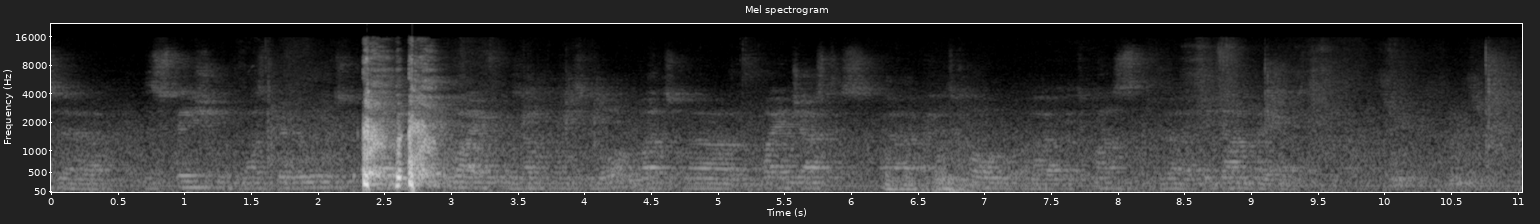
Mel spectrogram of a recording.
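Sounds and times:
man coughing: 2.3s - 3.1s.

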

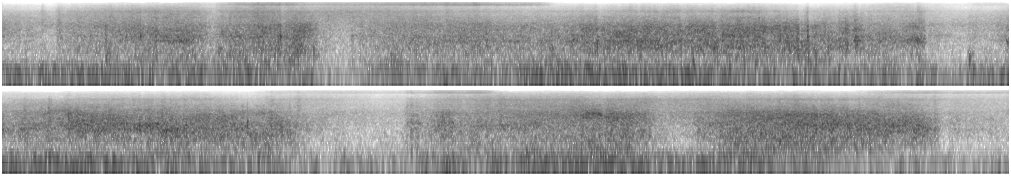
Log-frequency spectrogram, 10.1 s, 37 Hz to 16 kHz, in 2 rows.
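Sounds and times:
skis scraping over snow: 0.0s - 10.0s
wind rushing over microphone: 0.0s - 10.0s.

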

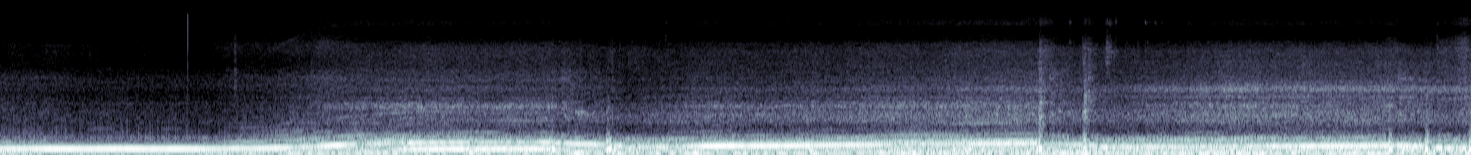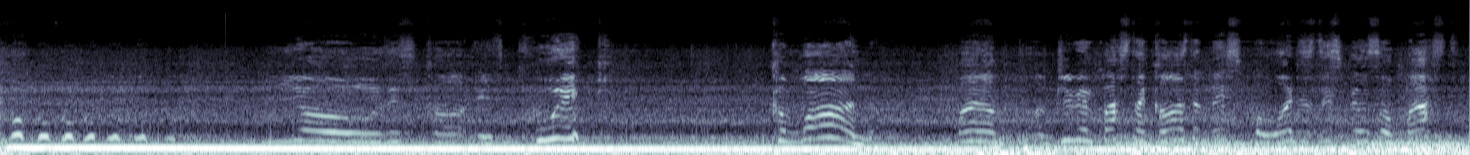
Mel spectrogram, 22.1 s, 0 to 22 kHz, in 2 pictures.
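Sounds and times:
car engine accelerating: 0.0s - 22.0s.

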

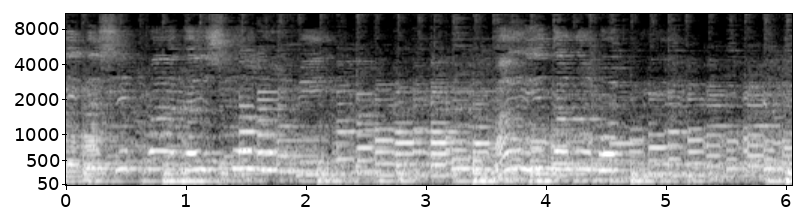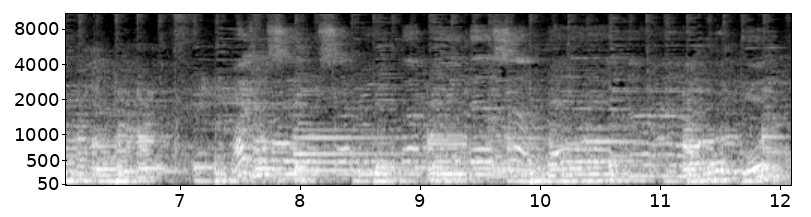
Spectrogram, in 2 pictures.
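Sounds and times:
person singing: 0.0s - 5.9s, 7.2s - 12.0s
plucked guitar: 0.0s - 12.0s.

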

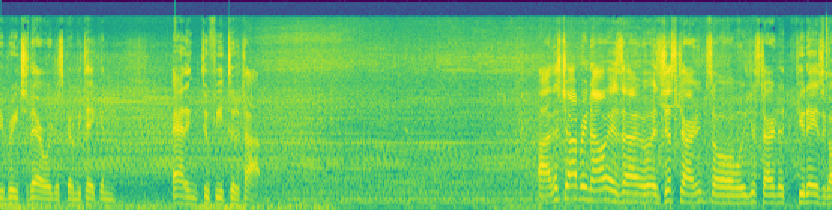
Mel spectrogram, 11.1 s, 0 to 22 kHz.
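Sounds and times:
faint constant hum: 0.0s - 11.0s
tractor engine idling: 0.0s - 11.0s.

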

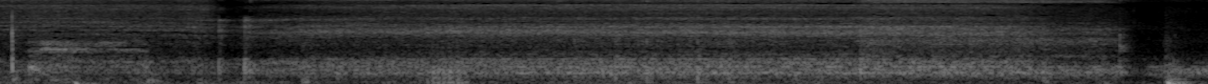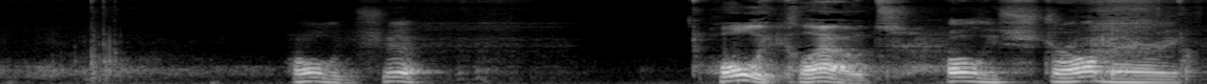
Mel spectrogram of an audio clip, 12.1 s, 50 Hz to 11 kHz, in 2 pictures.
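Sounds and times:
air hissing through vape atomizer: 0.0s - 7.2s.

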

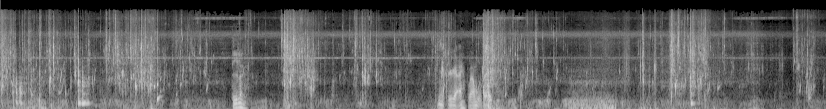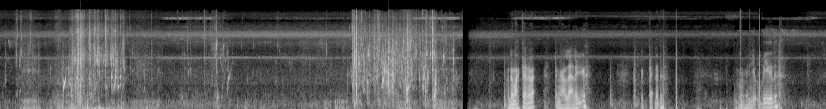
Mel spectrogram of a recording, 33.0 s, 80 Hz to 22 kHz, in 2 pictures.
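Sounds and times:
water sloshing in a boat: 0.0s - 25.8s.

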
